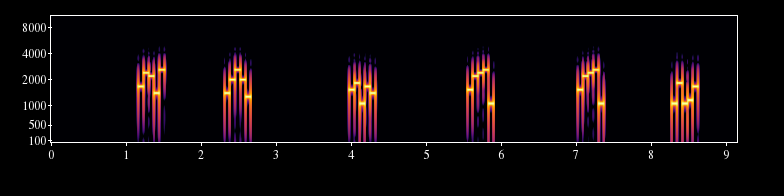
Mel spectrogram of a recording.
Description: Five-tone selective call (ZVEI), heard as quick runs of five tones, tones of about 70 ms. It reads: 60944 48883 57164 59001 59001 17126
